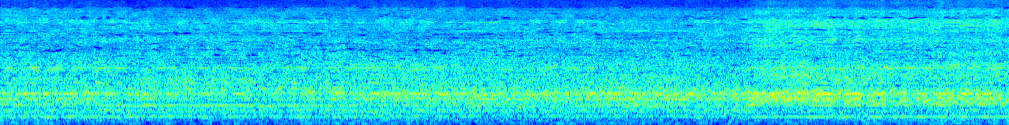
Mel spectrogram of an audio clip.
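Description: A hair dryer blows steadily on tacky craft paint, a continuous loud whooshing roar that rises slightly in pitch and strength near the end.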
